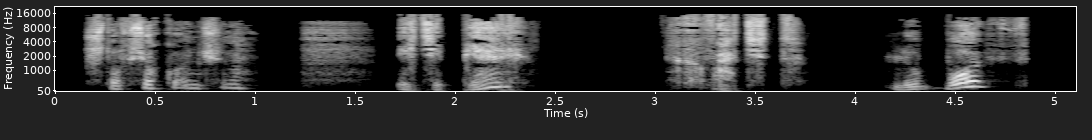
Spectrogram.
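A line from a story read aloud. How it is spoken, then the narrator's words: Moaning. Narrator (Russian): простонала Серафима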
